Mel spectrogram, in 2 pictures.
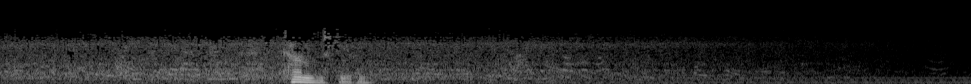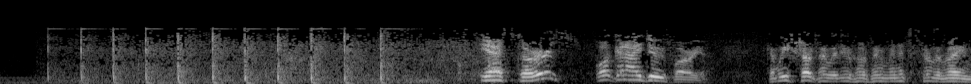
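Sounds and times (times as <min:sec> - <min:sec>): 
dull hissing noise: 0:00.0 - 0:19.4
speech: 0:02.8 - 0:03.8, 0:14.5 - 0:19.4
blacksmith's hammer on an anvil: 0:10.1 - 0:14.0.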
